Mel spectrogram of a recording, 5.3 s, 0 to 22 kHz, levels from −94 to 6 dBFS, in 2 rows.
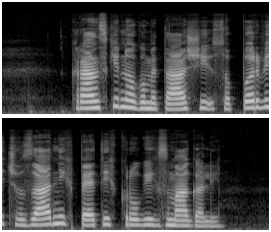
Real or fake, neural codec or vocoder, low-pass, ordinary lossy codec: real; none; 14.4 kHz; none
